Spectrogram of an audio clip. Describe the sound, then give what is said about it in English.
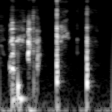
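A man coughs several times in quick succession after doing a put-on voice, a harsh fit of three or four bursts with brief gaps between them. “And yes, doing that voice just made me cough a lot and drink some water, and my eyes are now running.”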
